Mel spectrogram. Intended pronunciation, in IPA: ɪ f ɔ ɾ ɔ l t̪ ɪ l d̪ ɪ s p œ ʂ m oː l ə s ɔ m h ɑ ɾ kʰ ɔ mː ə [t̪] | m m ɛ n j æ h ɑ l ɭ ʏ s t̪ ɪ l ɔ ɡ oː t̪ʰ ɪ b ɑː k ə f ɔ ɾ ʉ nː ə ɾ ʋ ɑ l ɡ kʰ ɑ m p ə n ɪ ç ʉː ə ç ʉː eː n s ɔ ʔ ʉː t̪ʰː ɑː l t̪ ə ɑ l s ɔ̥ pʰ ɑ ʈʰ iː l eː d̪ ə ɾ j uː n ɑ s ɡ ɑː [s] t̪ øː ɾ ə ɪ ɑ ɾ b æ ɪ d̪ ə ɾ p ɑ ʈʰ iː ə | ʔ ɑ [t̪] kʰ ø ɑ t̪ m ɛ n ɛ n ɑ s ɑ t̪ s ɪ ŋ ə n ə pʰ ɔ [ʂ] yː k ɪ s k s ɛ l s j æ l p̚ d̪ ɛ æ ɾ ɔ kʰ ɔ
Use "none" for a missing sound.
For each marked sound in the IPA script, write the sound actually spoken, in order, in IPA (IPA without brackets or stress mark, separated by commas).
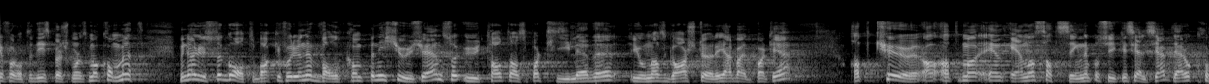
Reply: t̪, ʂ, t̪, s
